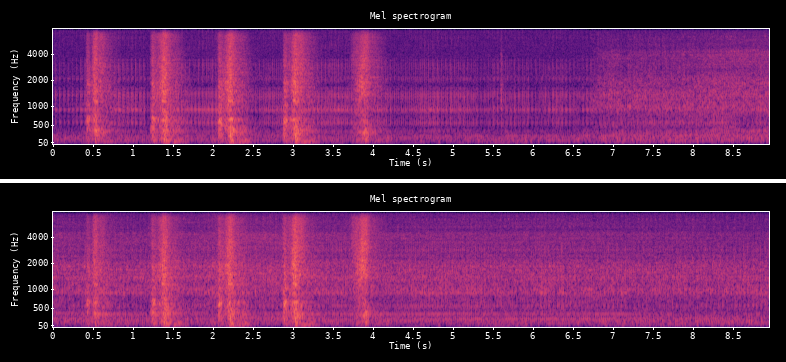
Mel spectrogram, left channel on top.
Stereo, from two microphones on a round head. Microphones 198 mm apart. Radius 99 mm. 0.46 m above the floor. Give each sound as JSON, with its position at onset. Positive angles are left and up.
{"t": 0.4, "sound": "footsteps", "side_deg": 5, "distance_m": 6.0}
